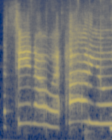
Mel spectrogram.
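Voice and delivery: high singsong calling out. Pretend. Teammate calls Athena across the game, high singsong. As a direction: call a friend in a very high voice.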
